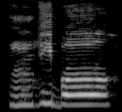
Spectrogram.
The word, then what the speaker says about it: Ndibo: they call themselves Ndibo, Ndibo. And what does that mean? Ndibo. That's how they pronounce Indibo.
